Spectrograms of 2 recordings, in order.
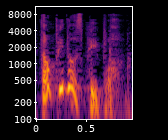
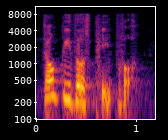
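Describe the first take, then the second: First: Don't be those people, sung up high and teasing; squeaky, teasing repeat; high playful warning. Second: Said in the usual way. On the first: Real, not acted. Preacher teasing the congregation, high playful voice. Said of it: "repeated higher". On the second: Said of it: "repeated with different tune".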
